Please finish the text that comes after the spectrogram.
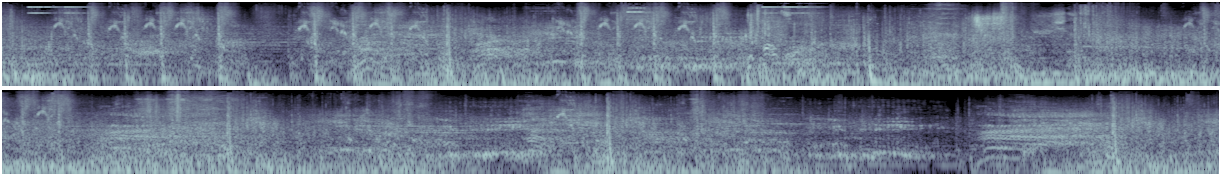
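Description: Confringo blasting spells in Hogwarts Legacy set off a loud, continuous barrage of booming explosions and crashing debris.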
